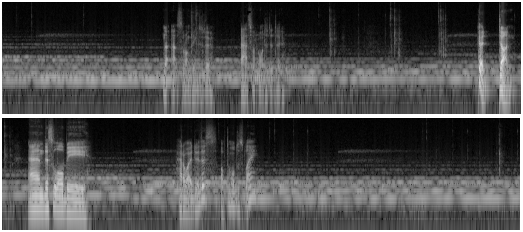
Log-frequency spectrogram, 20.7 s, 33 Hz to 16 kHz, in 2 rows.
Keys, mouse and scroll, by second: 3.8 ctrl+z, 5.0 click, 6.5 Tab, 6.7-7.0 scroll down 2, 7.0-10.3 right drag, 7.0 middle click, 9.5 middle click, 10.3 Tab, 10.6-14.5 scroll up 2, 14.5-16.1 drag, 16.1-19.0 right drag, 16.1 middle click, 19.0 scroll down 3, 19.3 middle click, 19.8-20.3 scroll up 3, 20.3 shift+middle click.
